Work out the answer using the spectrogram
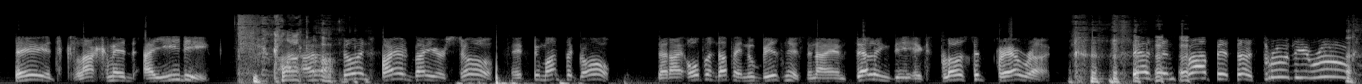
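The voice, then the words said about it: Put-on foreign accent. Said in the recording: “an accent”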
